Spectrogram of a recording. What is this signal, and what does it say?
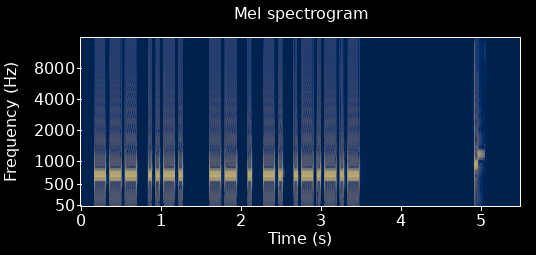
Morse code, heard as a keyed tone, about 25 wpm, 700 Hz. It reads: OF MEN.
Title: Sentences from Top 1000 Words - Review Part 1 - 25wpm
